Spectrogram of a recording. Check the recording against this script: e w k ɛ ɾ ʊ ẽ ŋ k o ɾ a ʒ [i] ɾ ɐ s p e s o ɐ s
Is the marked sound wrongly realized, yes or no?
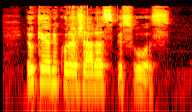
yes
